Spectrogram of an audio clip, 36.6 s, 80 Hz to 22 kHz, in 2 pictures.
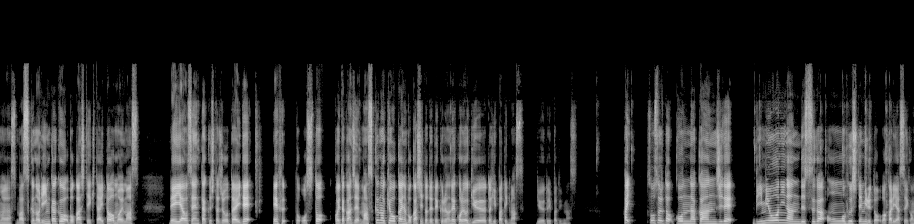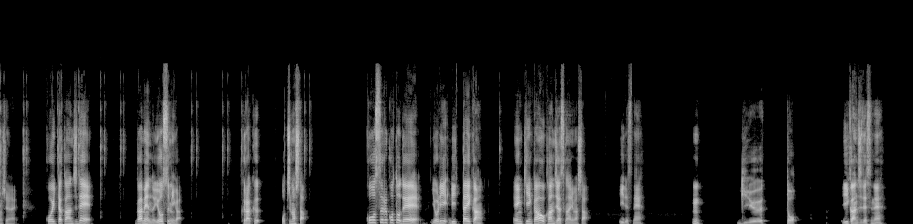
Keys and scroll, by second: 4.3-5.1 typing.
